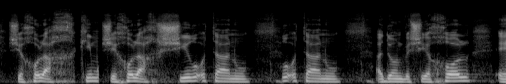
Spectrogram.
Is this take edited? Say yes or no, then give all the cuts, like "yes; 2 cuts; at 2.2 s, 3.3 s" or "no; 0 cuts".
yes; 2 cuts; at 1.0 s, 2.8 s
